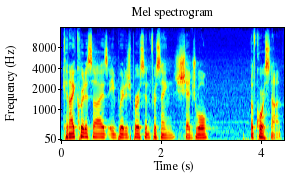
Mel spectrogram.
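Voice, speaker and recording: A man with a lowish voice leads a live online IELTS class. He keeps it casual and checks in with students often. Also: fairly even intonation, a little fast, a little mellow. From United States. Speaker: IELTS tutor.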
